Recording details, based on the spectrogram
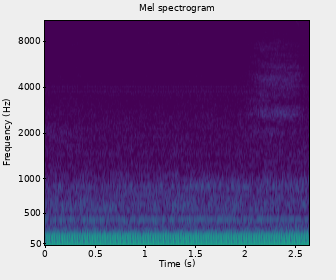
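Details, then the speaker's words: Hyundai Getz after IACV and TPS replacement (fault was RPM surging on restart): idle around 1,200 rpm after restart holds steady under headlight and aircon load, an even low rumble without hunting or dips; normal idle. "So normally pagkaka-start niya nasa 1.2. Ayan. Naka-headlight tayo, aircon. Ayan."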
